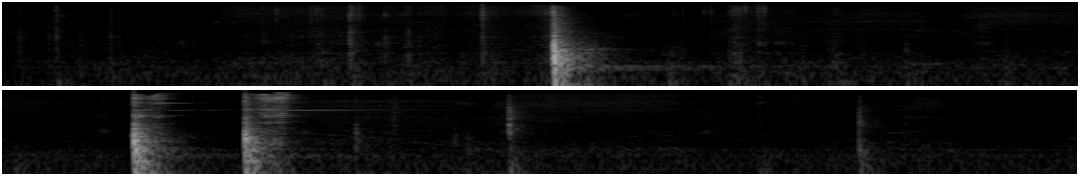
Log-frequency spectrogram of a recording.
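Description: A steel meat cleaver chopping through a carrot, the blade striking a hard countertop with a sharp, clinking chop. One loud chop about three seconds in, two more close together about six seconds in, and a few lighter taps between.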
